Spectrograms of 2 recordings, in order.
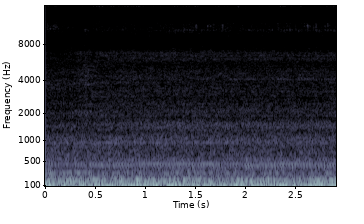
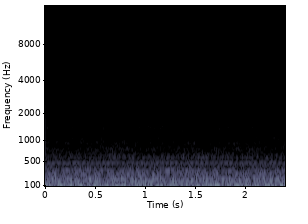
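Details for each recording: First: VW T5 Transporter heater blower fan after silicone-greasing, running: deep whooshing rumble with thin tone briefly wavering into a squeak, less than before; needs time to bed in. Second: VW T5 heater blower fan on speed 1 after removing and greasing it: only a soft, even low hum with no squeak or chatter; it runs quietly.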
